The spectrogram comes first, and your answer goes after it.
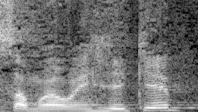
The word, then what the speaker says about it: Samuel Henrique: My name is Samuel Henrique. That's the Brazilian pronunciation of my name because I am Brazilian.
